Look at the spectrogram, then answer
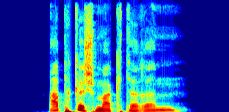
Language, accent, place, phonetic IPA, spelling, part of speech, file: German, Germany, Berlin, [ˈapɡəˌʃmaktəʁəm], abgeschmackterem, adjective, De-abgeschmackterem.ogg
- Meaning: strong dative masculine/neuter singular comparative degree of abgeschmackt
